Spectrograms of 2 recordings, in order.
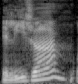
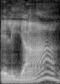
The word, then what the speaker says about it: Elia: Elijah oder Elia, wie er eigentlich richtig ausgesprochen wird, ist ein Tischbitter, also ein Lohnabhängiger, der keinen Grundbesitz hat, also jemand, der für Geld für andere arbeitet.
